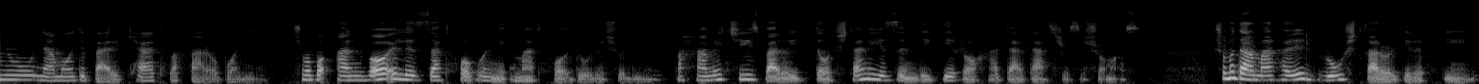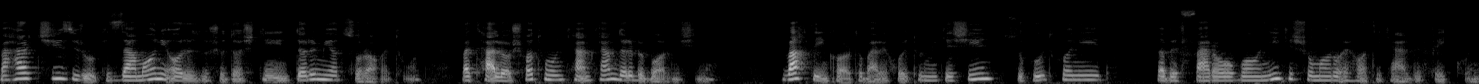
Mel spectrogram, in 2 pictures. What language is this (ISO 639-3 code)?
fas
